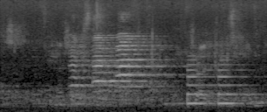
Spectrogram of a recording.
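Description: Bowed string instrument playing slow sustained notes, starting about a second in, with two short lower notes near the end.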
